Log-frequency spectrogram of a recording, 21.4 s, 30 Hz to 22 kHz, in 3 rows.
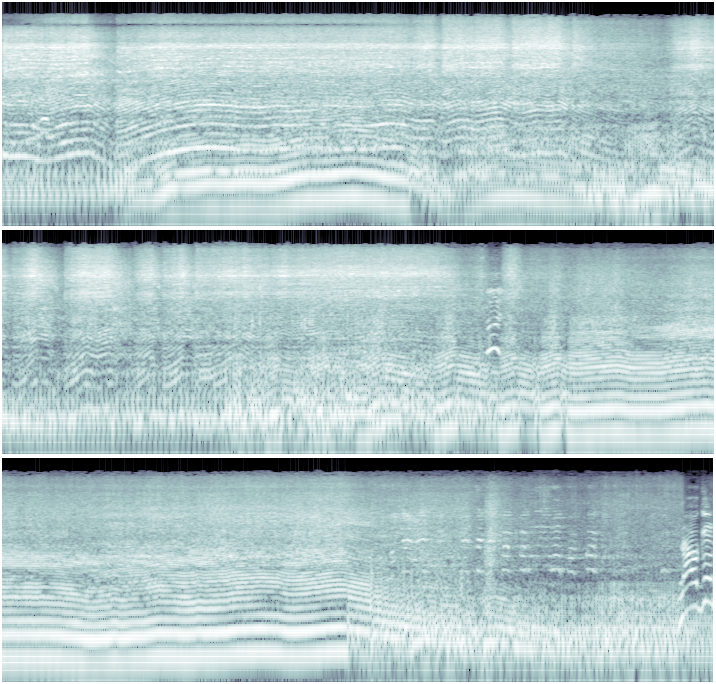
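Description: Kawasaki KLX140RF dirt bike engine revs loudly and continuously on a trail in the Philippines, its pitch rising and falling through repeated throttle blips, with riders talking over it.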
